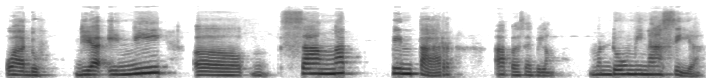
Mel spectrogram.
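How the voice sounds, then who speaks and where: Husky woman telling lively anecdotes. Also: mid-range voice, slow pace. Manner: animated, acts out scenes with sound effects. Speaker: guest child therapist. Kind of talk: casual storytelling interview.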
